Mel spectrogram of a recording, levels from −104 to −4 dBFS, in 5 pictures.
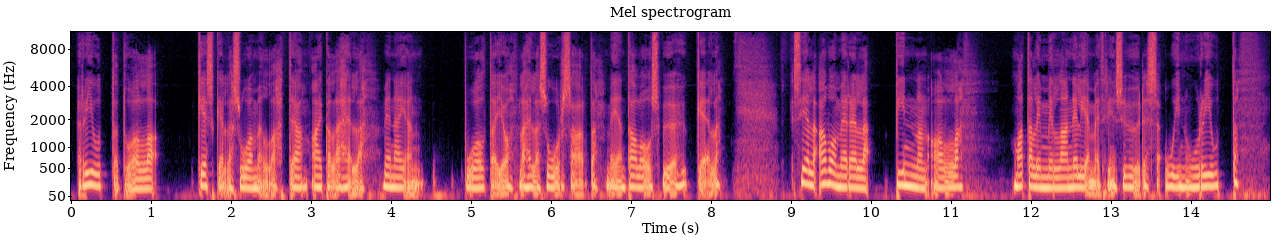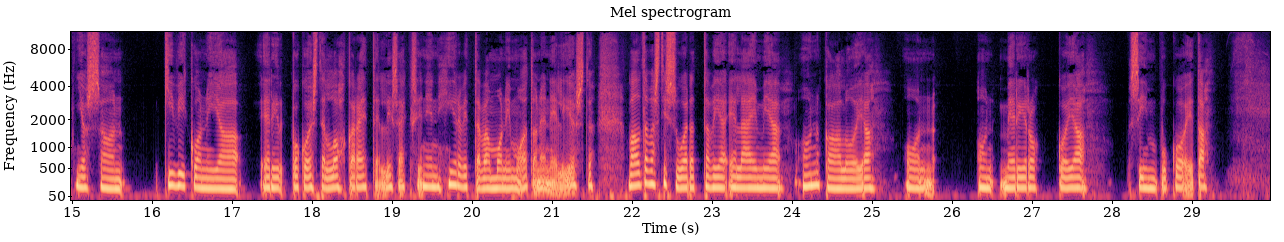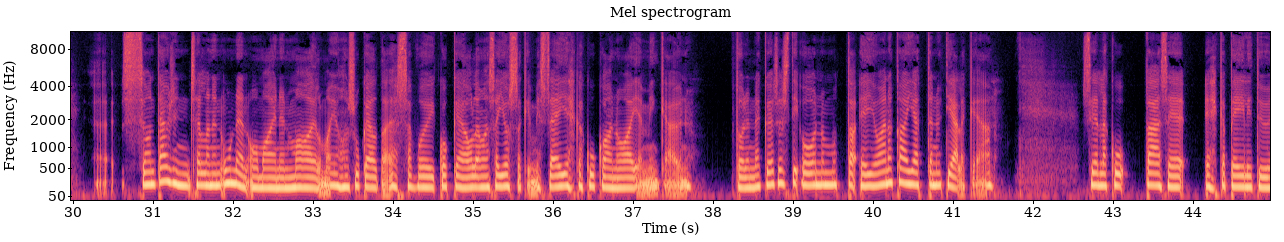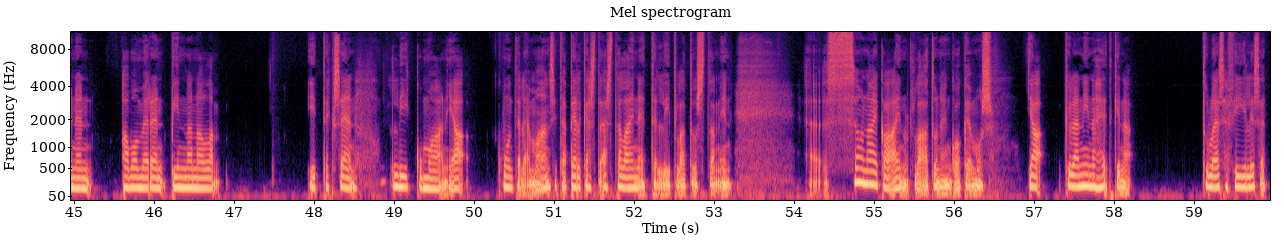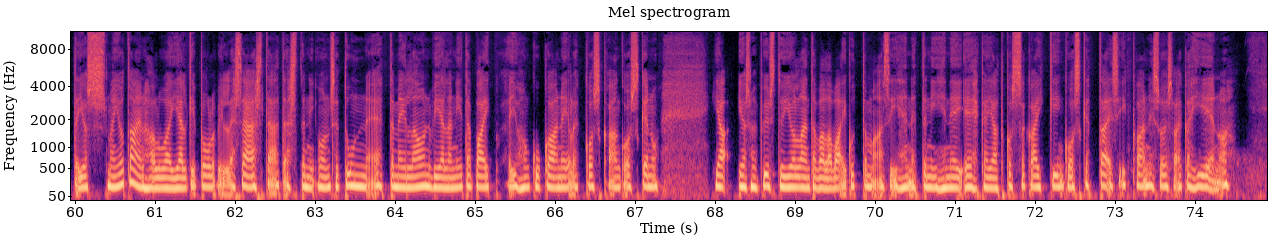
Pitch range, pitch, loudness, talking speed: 165-195 Hz, 175 Hz, -20 LUFS, 115 wpm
